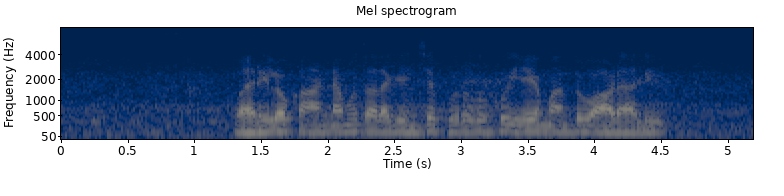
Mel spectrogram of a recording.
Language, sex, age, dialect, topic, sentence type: Telugu, male, 18-24, Utterandhra, agriculture, question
